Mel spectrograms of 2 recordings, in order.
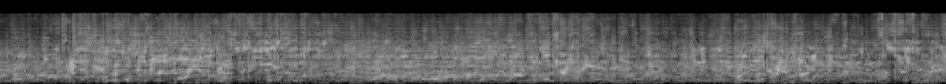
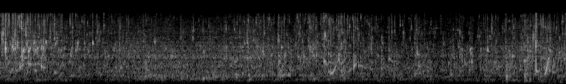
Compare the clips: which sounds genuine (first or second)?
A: second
